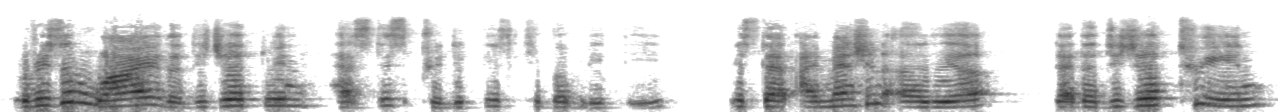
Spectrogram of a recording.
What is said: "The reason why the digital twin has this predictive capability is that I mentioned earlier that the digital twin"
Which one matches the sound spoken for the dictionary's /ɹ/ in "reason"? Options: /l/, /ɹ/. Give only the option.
/ɹ/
